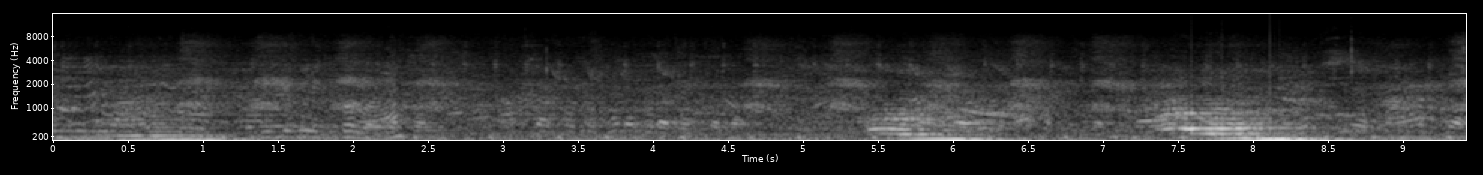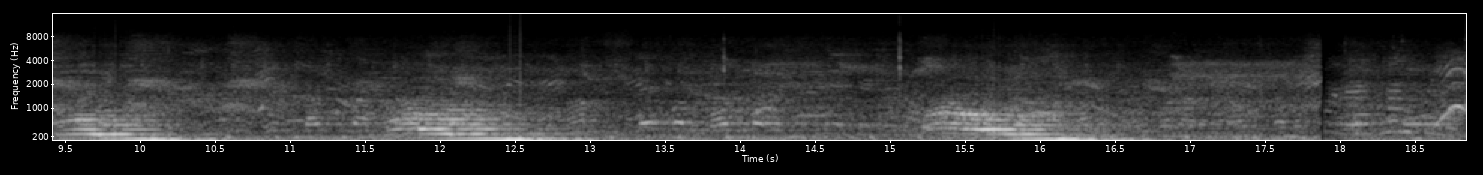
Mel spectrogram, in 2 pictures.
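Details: A caged Royal Bengal tiger roars in a repeated run of deep, throaty, moaning bursts, each swelling and fading about two seconds apart, with human voices and a low crowd murmur throughout.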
